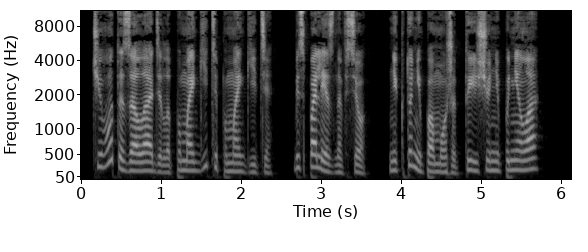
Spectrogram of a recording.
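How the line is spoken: Rough voice through speakers. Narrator (Russian): Его слова звучат грубо даже в динамиках

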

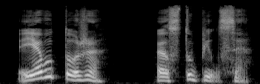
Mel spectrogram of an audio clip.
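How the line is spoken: Grumbling. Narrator (Russian): проворчал Олаф

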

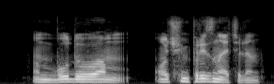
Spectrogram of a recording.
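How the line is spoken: Uncertain voice. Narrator (Russian): неуверенным голосом ответил Слейд

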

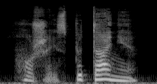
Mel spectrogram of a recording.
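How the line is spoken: Muttering. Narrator (Russian): пробормотала я

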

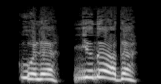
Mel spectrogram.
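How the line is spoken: Whimpering. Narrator (Russian): заскулила она

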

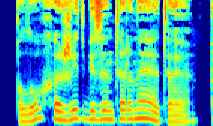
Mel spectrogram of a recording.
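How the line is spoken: Purring. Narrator (Russian): промурлыкал Илюшин

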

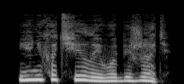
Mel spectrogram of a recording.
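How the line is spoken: Affectionate voice. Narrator (Russian): ласковым голосом сказала Любава

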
